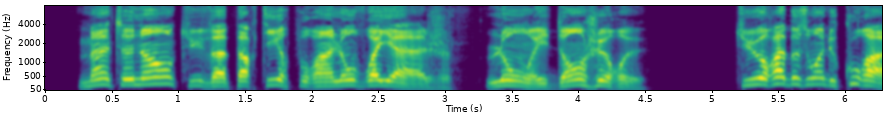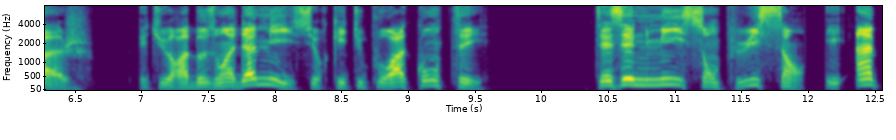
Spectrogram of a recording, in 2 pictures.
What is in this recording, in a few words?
Cartoons, French Voiceover; Zeichentrick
